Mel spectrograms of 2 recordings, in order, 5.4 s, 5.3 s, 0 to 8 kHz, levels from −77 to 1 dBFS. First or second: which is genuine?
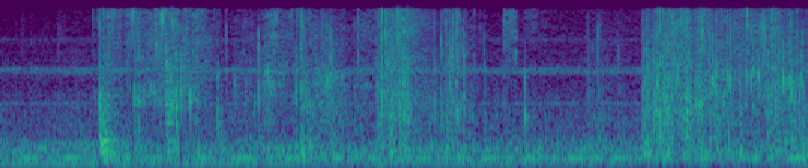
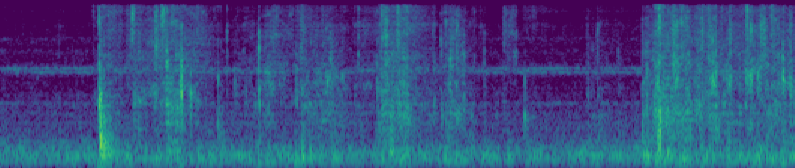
first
